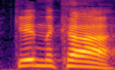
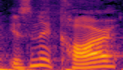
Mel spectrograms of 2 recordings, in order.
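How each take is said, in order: First: Loud mock Boston bark, higher; hammed-up Boston accent. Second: Said in the usual way. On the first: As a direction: shout it like a Bostonian. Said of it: "thick-ass Boston accent". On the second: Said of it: "Everyone's like".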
